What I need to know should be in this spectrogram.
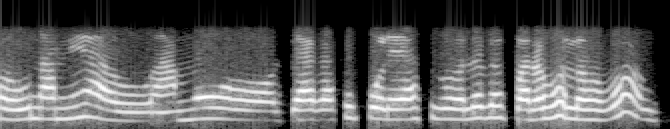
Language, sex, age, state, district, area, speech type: Odia, female, 45-60, Odisha, Angul, rural, conversation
